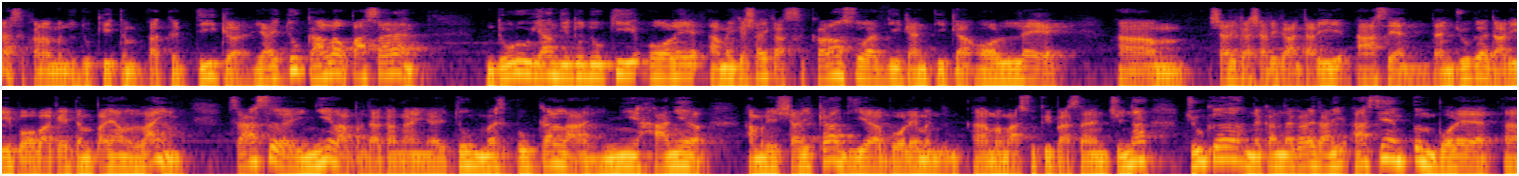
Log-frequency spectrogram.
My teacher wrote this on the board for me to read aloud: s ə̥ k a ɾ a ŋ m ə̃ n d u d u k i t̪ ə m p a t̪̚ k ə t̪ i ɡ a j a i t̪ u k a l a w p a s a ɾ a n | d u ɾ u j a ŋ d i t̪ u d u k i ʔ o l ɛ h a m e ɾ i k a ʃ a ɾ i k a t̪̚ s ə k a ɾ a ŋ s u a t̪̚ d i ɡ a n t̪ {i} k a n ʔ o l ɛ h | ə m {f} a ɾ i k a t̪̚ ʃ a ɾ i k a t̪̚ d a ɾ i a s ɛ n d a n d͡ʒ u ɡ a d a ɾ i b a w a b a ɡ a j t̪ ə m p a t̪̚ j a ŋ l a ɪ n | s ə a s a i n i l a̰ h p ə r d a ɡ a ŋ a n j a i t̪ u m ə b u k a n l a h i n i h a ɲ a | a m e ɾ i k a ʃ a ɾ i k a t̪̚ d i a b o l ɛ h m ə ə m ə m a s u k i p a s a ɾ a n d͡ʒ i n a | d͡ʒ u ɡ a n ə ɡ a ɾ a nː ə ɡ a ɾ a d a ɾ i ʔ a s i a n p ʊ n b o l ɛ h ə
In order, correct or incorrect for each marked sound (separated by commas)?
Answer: correct, incorrect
